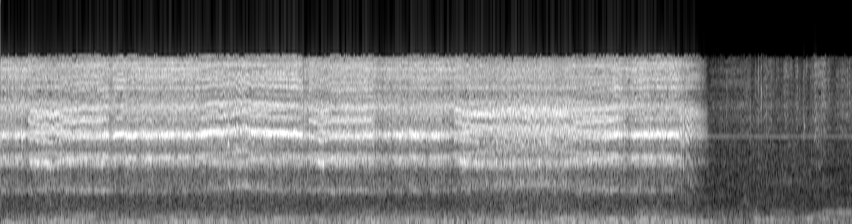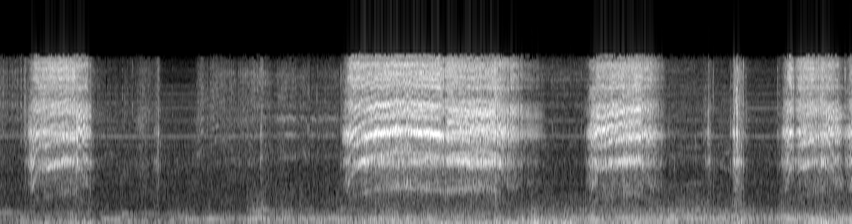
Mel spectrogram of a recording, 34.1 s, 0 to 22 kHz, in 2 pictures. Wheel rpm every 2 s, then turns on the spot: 160, 160, 160, 160, 160, 160, 140, 0, 10, 50, 0, 10, 140, 80, 70, 20, 70.
18-20 30-32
